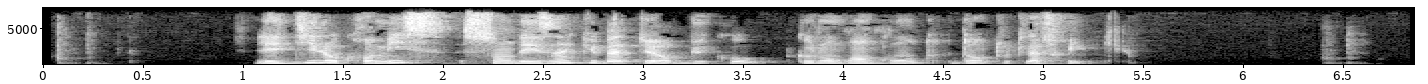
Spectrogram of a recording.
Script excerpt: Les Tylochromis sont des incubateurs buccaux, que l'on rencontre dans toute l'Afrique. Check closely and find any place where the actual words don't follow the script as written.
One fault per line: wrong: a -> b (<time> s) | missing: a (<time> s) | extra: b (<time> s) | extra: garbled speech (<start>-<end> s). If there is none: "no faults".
no faults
